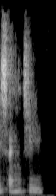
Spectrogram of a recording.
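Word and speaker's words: Shang-Chi: Baca, bacanya Sangchi.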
